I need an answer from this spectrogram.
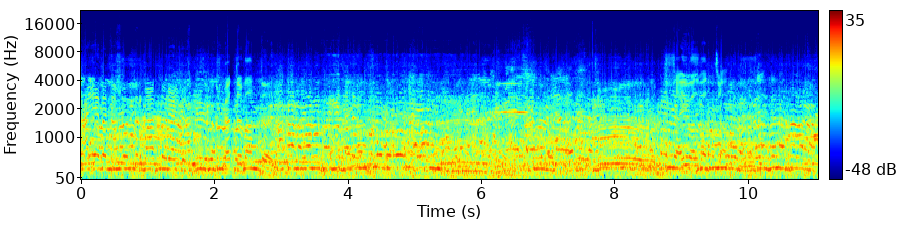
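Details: Sahiwal bull calves at a busy cattle market in Raniganj, Dinajpur, Bangladesh, on 9 September 2024; drawn-out lowing moos with rich harmonics overlap steadily throughout, with traders' voices haggling over prices and a crowd murmuring behind.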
